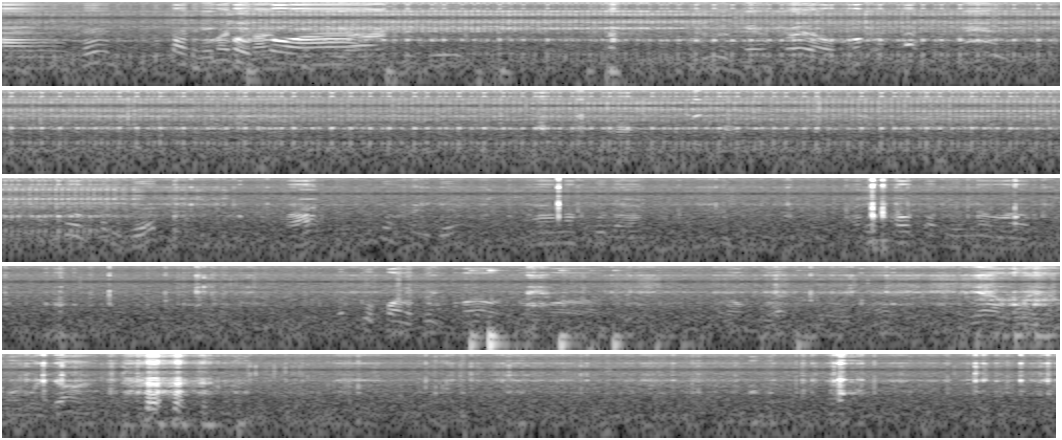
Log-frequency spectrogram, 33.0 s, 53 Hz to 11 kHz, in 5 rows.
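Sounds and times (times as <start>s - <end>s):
faint steady hum: 0.0s - 33.0s
small clicks: 18.1s - 21.4s, 26.1s - 33.0s.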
